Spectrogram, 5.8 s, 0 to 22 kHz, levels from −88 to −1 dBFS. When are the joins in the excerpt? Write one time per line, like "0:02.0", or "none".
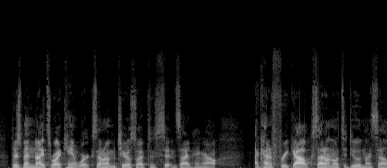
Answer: none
